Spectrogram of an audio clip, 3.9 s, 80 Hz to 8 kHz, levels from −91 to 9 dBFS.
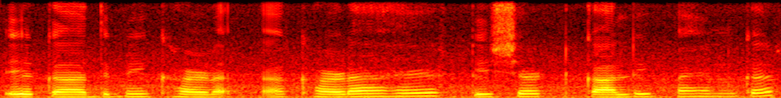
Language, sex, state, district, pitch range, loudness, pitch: Hindi, female, Uttar Pradesh, Lucknow, 205-240 Hz, -17 LUFS, 225 Hz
